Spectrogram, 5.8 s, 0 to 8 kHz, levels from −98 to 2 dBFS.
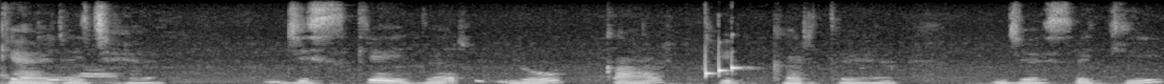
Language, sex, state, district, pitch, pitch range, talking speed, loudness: Hindi, male, Madhya Pradesh, Dhar, 160 Hz, 150-190 Hz, 115 wpm, -21 LUFS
